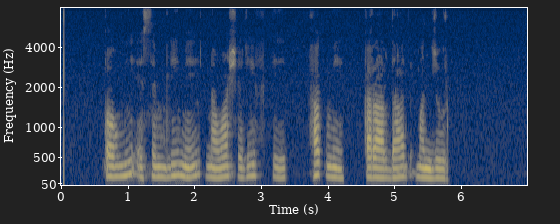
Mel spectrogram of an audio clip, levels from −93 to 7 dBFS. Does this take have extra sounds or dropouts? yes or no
no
